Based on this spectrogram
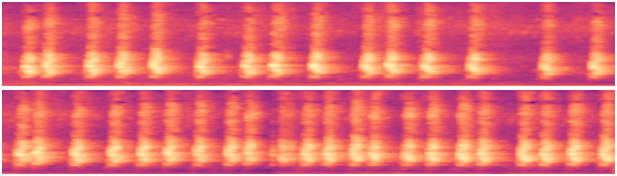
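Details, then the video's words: Sooty-headed bulbul, called krucukan or manuk kocuk locally, singing nonstop: a fast, steady run of short scratchy chirps, about four each second, with brief gaps near four and six seconds over a faint low hum. "Burung Krucukan ( MANUK KOCUK ) Gacor"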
